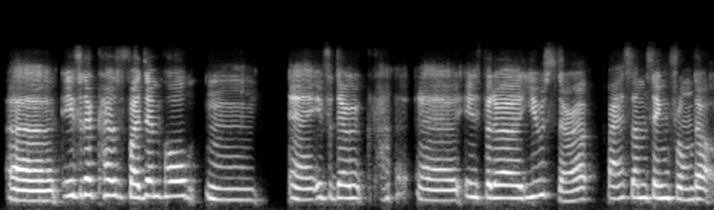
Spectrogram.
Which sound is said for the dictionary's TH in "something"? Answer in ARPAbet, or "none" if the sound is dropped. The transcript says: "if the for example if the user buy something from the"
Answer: TH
